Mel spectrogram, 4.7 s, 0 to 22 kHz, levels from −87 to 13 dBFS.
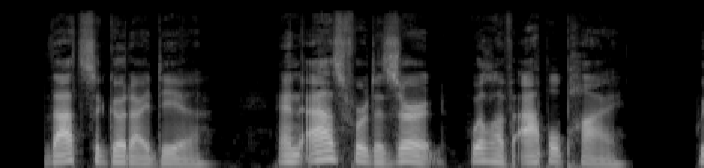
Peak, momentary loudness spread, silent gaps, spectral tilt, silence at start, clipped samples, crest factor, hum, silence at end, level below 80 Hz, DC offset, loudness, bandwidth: -6 dBFS; 10 LU; 4.23-4.61 s; -5 dB/octave; 0.3 s; under 0.1%; 22 dB; none; 0 s; -52 dBFS; under 0.1%; -26 LUFS; 16.5 kHz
